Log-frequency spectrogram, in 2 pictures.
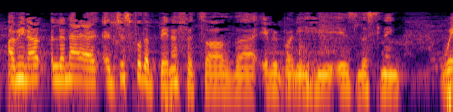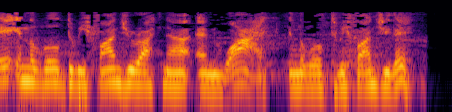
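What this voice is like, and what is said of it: South African accent. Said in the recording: “I'll keep my South African twang”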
